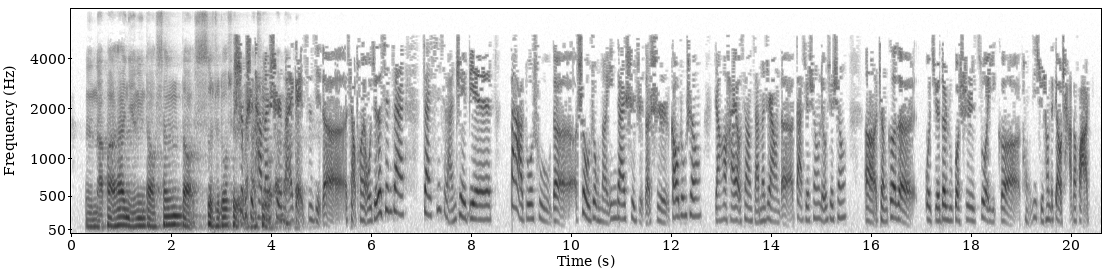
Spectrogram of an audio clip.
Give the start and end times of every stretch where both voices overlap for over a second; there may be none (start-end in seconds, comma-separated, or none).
3.2-4.5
